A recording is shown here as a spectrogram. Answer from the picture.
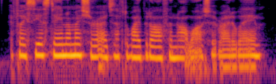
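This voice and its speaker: A woman with an American accent talks at a very fast pace. Her fairly high voice stays monotone and flat. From Montana. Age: 20s. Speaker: mailroom worker. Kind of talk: casual chat.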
